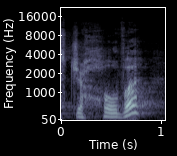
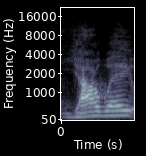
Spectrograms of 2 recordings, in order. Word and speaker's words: Yahweh: Some people will mispronounce it as Jehovah. Nice try, but there's no hard J in Hebrew. It, a little closer is like Yahweh or Yehovah.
